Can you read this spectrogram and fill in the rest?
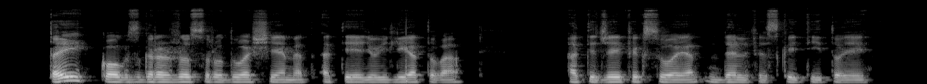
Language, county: Lithuanian, Marijampolė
